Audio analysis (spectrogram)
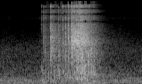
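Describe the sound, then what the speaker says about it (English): Tarot cards are shuffled by hand in one brief, close riffling burst that swells and fades within about half a second, with no talking. "I know I've been shuffling these cards for a while"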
